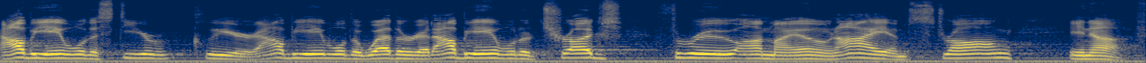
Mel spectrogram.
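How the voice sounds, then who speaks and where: A man with a Southern US accent, high pitch, fairly even intonation and a fairly slow pace. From US South, Alabama Gulf Coast. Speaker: pastor. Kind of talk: sermon. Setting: church. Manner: halting.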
